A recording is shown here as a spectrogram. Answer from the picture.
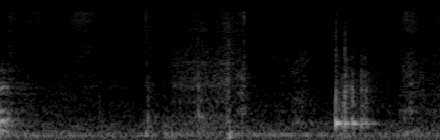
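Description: Quiet handling noise of a cardboard tube box and its paper wrapping: light rustling with a couple of small clicks.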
